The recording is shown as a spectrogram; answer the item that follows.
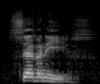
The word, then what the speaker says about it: Seveneves: I'm not that smart of a fellow, but it took me a little bit of time to realize that SEVENEVES backwards is Seven-Eves, and it's what the French call a palindrome.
